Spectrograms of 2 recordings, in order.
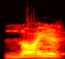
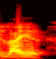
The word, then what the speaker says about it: lawyer: तो बदरुद्दीन तैयब जी एक Indian लॉयर थे। ठीक है जी, लॉयर थे, कई लोग इनको प्रोनाउंस करते हैं लायर, लायर नहीं, इसको लॉयर बोलते हैं।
